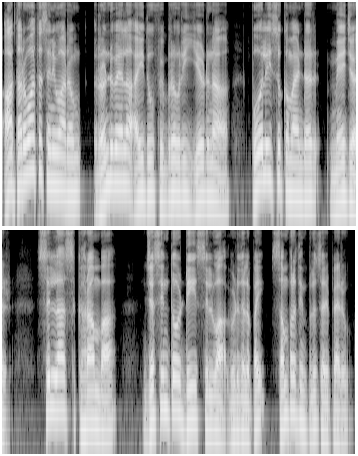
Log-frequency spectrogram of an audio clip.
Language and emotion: Telugu, neutral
